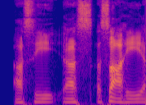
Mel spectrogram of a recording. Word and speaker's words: Asahi: I've had, Asahi. – I always say it wrong. – You always say it like acai, like an acai bowl.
